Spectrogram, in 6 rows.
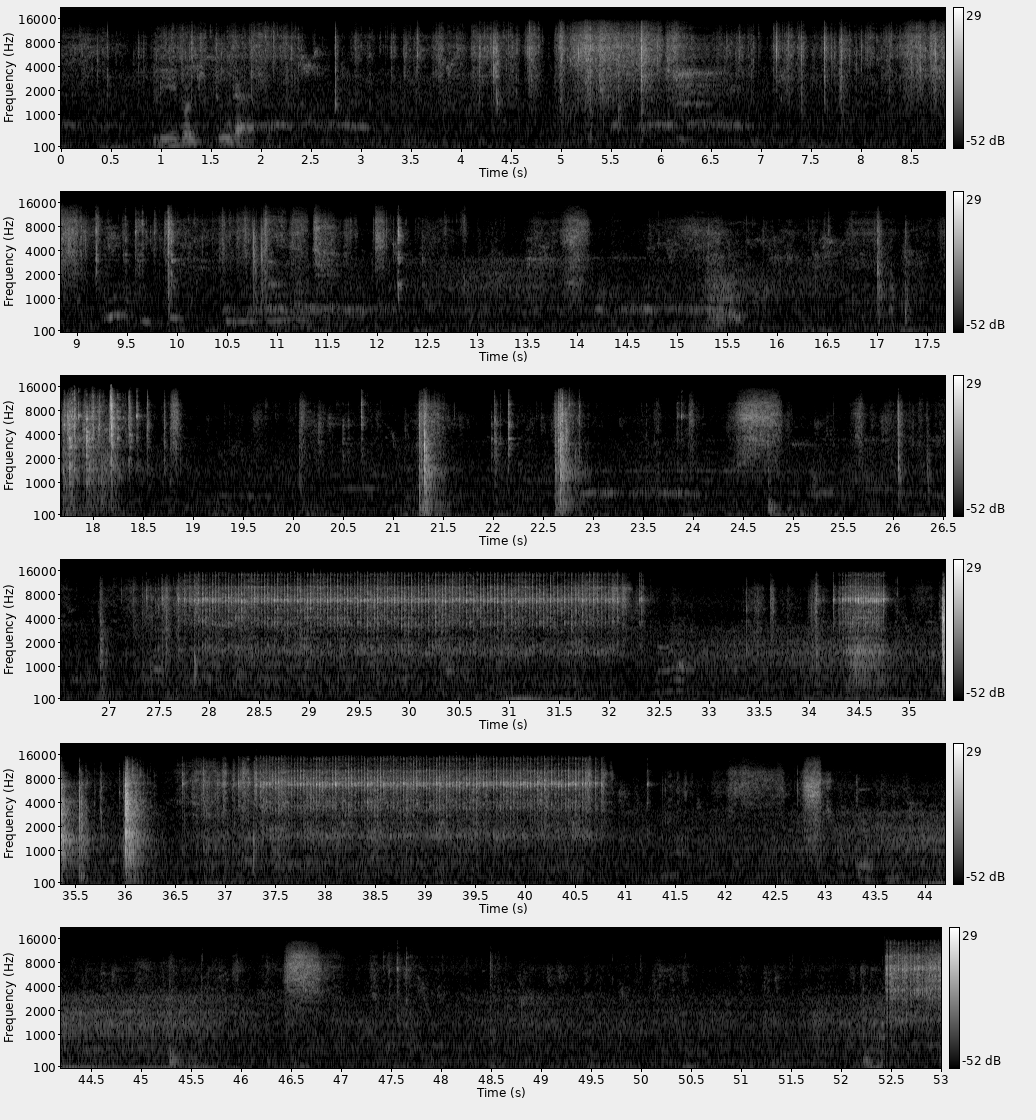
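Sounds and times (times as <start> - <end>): bike freewheel ratcheting: 0.4 - 10.9, 17.7 - 18.7, 27.3 - 32.5, 34.0 - 35.5, 36.1 - 41.4, 52.4 - 53.0
knocks and clicks of bike handling: 16.9 - 19.0, 20.0 - 23.1, 26.0 - 32.3, 33.4 - 41.3.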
